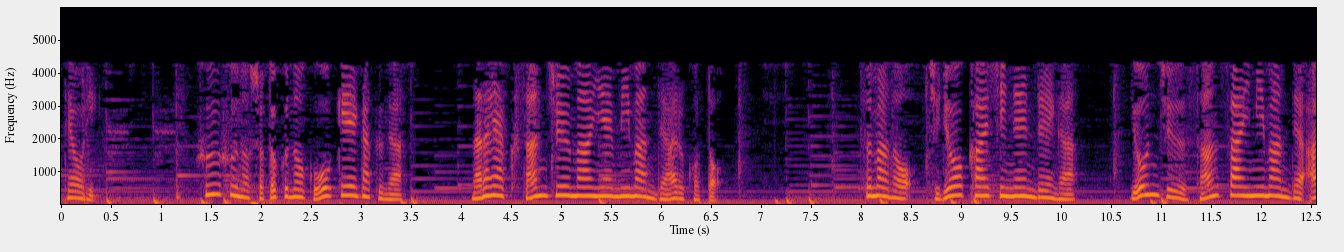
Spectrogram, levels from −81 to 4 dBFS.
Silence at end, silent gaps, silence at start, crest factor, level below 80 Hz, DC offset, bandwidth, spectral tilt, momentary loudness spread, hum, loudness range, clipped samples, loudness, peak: 0 s; none; 0 s; 16 dB; -36 dBFS; under 0.1%; 4.5 kHz; -11 dB/octave; 15 LU; none; 2 LU; under 0.1%; -21 LUFS; -6 dBFS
